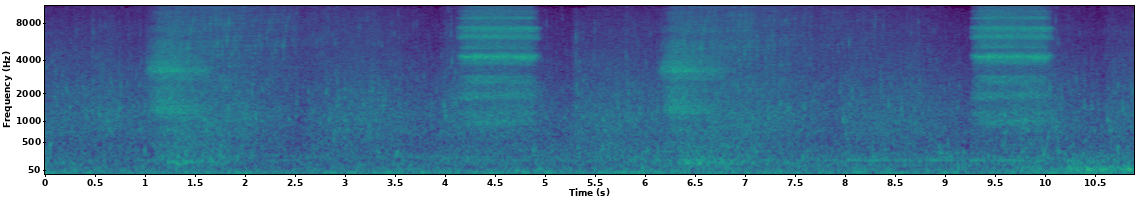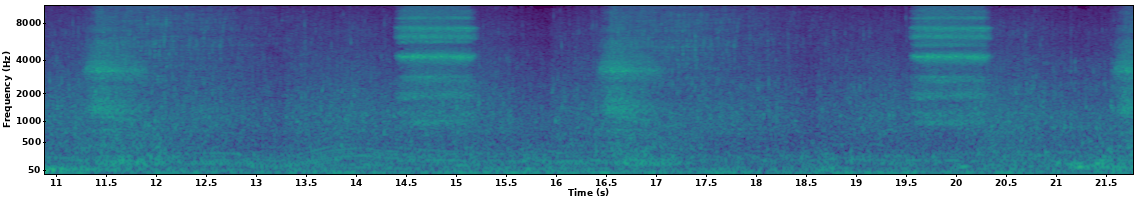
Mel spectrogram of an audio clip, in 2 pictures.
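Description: Swimming strokes swish through water at a steady, repeating pace.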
